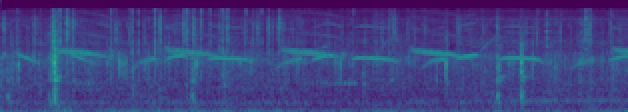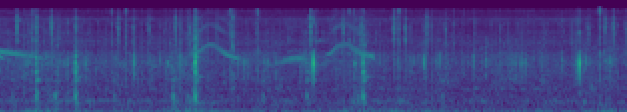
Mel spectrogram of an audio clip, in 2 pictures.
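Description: A bird calling with a series of short, high chirps that slide downward, several to the second at times, over the steady rumble and scattered knocks and clicks of a wheelchair rolling on a gravel path.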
